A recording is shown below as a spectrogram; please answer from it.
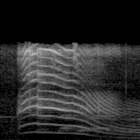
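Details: Female Siamese cat indoors in the evening, talking back to a person speaking to her: a single loud, rich meow, strong and steady at first, then sliding downward and fading into a low drawn-out tail.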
